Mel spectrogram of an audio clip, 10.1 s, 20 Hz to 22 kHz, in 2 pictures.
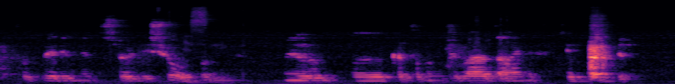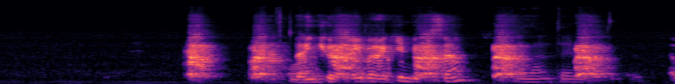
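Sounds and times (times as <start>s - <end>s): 
speech: 0.3s - 4.8s, 7.2s - 9.6s
dog barking: 4.4s - 4.7s, 6.4s - 9.7s.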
